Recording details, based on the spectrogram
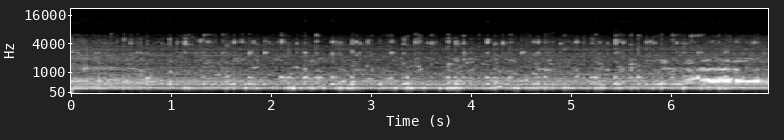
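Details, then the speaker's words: Stihl FS 110 four-stroke 4-Mix engine at idle, slow to return to idle and hunting, speed swinging wildly as the low mixture needle is leaned (revs high) and richened (nearly stumbles and dies); air leak, crank seals to be replaced. "do you hear the delay in the idle now i'm going to adjust the low mixture needle and watch how wildly it responds i'm gonna lean it just a little bit the engine is all over the place"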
